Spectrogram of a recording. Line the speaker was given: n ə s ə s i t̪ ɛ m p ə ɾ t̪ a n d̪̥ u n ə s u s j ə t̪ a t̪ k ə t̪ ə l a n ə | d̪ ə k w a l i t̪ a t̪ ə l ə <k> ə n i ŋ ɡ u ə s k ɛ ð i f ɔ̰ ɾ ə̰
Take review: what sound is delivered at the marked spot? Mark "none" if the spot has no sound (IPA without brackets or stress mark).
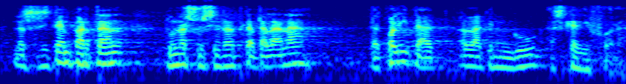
k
